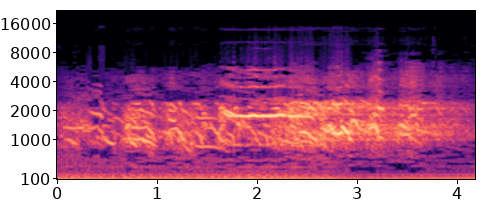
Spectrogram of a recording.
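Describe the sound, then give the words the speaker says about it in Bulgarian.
A flock of birds swooping in suddenly out of the fog calls in a dense, overlapping chorus of honks and squawks that swells slightly mid-way and continues steadily throughout, over a low, constant rumble. “Какви бяха тия птици? Връхлетяха изведнъж от мъглата и не отлетяха.”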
